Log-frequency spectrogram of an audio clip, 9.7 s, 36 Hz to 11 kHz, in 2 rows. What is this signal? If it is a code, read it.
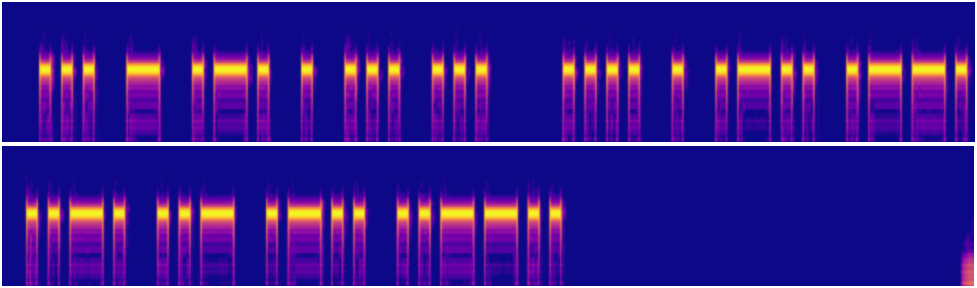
Morse code, heard as a keyed tone, about 22 wpm, 700 Hz. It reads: STRESS HELPFUL?
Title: Sentences from Top 1000 Words - Review Part 6 - 22wpm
